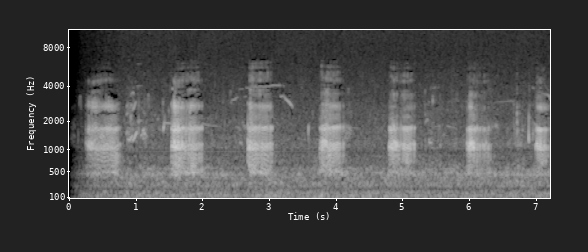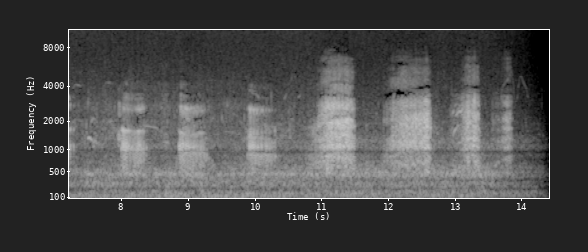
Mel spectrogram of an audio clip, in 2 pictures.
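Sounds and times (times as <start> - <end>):
Great Egret croaking: 1.5 - 3.1, 3.7 - 4.2, 4.8 - 14.0.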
